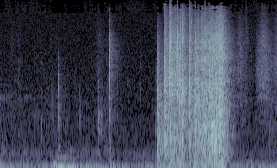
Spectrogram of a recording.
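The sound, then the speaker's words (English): A water-damaged, hard-to-shuffle deck of cards is shuffled: a few light taps and ticks, then a dense, crisp riffling burst lasting about a second before it stops. “Who knows, because this deck is hard to shuffle.”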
